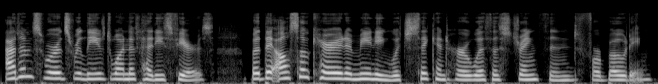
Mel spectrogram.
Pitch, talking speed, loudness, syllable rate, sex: 235 Hz, 180 wpm, -17 LUFS, 5.7 syllables/s, female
